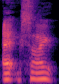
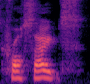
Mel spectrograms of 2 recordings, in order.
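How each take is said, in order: First: The first word is said as the letter ex. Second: The first word is said as the word cross. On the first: The speaker calls it wrong. "one I'd always call X Out" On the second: The speaker calls it right. "apparently the correct pronunciation is Cross Out"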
